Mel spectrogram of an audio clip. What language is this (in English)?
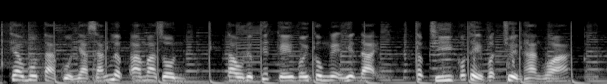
Vietnamese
